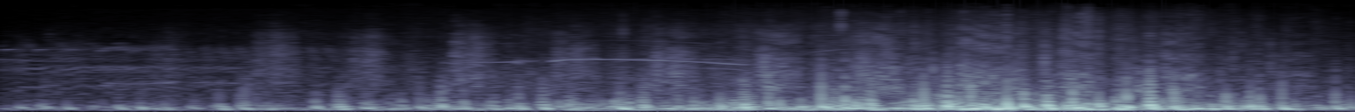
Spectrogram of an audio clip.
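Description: A ridden goat's hooves clip-clop in a quick, steady rhythm of many sharp hits over a low rumble, growing gradually louder toward the end.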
